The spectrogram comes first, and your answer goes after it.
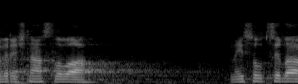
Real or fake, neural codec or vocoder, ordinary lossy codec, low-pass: fake; codec, 16 kHz, 6 kbps, DAC; MP3, 32 kbps; 7.2 kHz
